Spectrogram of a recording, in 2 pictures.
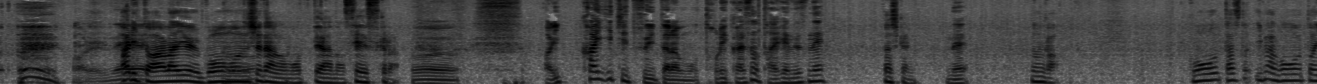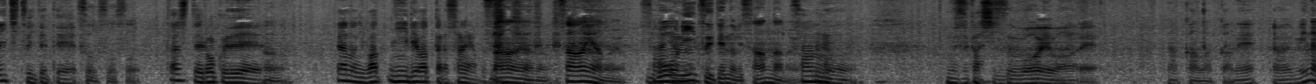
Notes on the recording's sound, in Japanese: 車中収録の為、雨の音が入ってますが…一種のBGMだと思ってお聞きください。雨音ASMR仕様。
